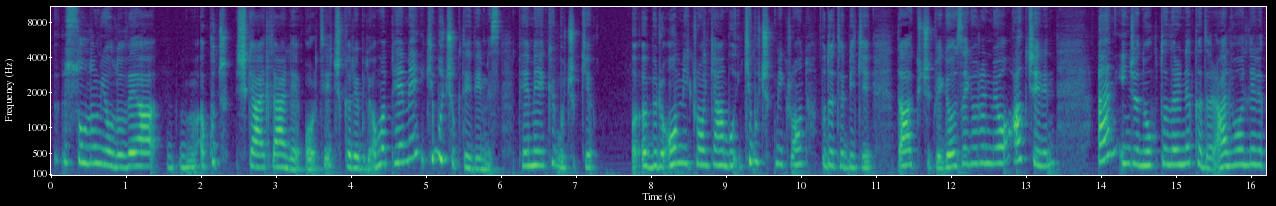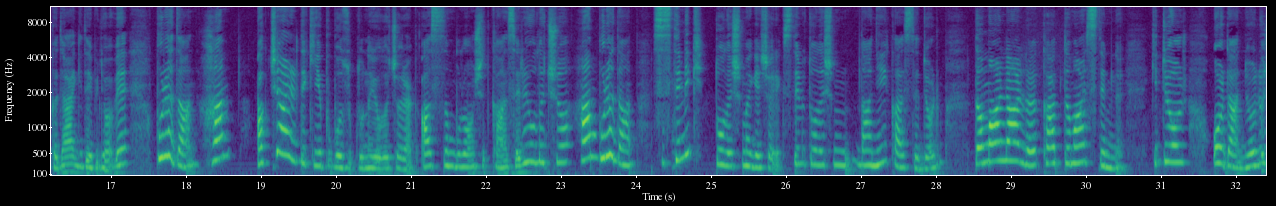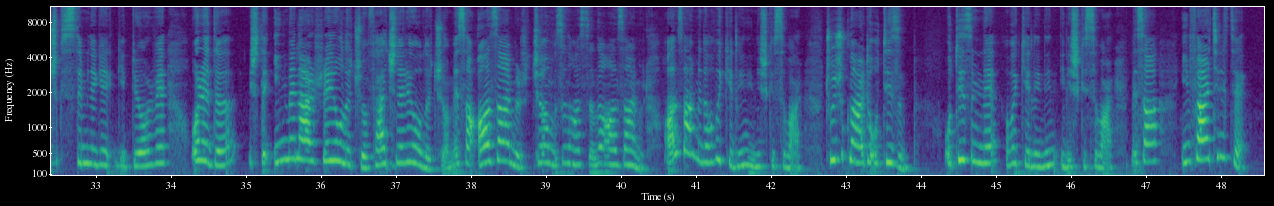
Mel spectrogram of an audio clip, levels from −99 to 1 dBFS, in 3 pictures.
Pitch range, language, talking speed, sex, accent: 255-335 Hz, Turkish, 115 wpm, female, native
